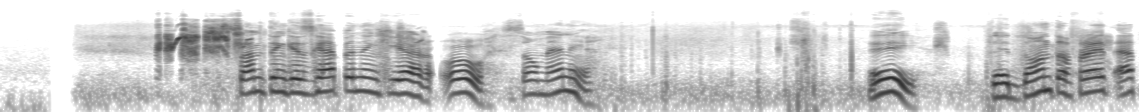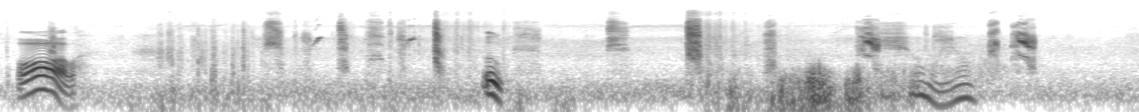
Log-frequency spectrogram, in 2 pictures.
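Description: Birds chirp and call nearby.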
